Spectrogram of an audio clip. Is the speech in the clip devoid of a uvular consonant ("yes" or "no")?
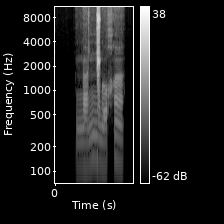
no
